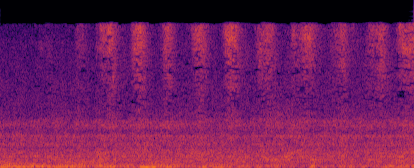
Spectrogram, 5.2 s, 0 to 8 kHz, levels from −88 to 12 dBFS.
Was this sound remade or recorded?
recorded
